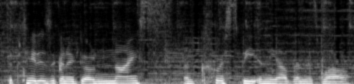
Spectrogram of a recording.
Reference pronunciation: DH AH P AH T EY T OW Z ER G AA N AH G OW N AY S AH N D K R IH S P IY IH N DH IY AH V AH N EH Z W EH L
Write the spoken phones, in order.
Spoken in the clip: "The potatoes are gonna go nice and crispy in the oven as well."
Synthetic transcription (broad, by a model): DH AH P AH T EY T OW Z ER G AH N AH G OW N AY S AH N K R IH S P IY IH N DH IY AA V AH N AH Z W EH L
